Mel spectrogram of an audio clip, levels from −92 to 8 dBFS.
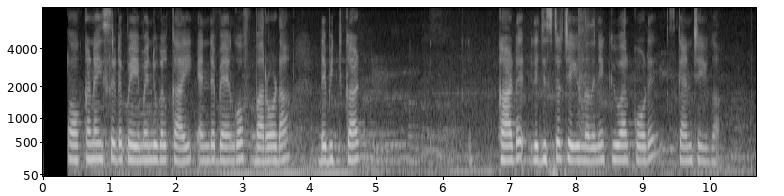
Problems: continuous background conversations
